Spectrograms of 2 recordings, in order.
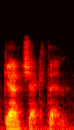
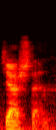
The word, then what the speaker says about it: gerçekten: and in books like in standard Turkish it would be spelled gerçekten, but in colloquial speech a lot of times it's pronounced a little bit more like gerçekten.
